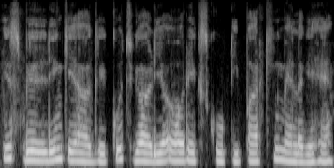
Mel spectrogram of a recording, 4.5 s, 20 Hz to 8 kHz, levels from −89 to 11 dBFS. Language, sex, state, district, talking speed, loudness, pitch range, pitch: Hindi, male, Himachal Pradesh, Shimla, 175 wpm, -13 LUFS, 150-165 Hz, 155 Hz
